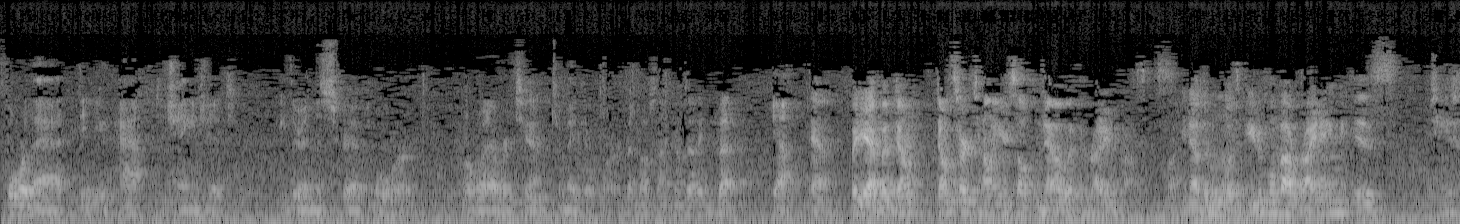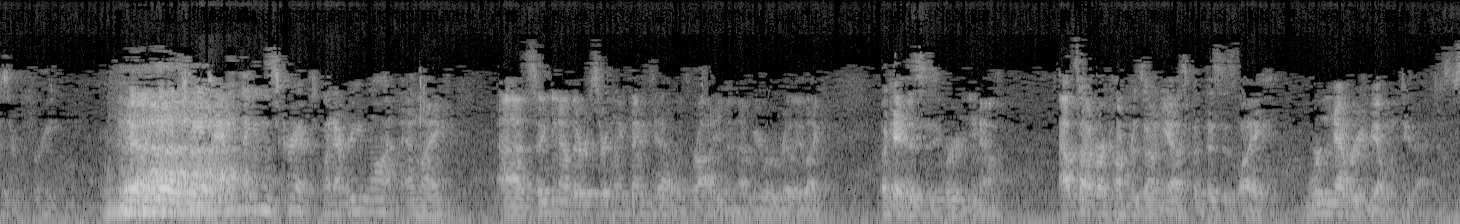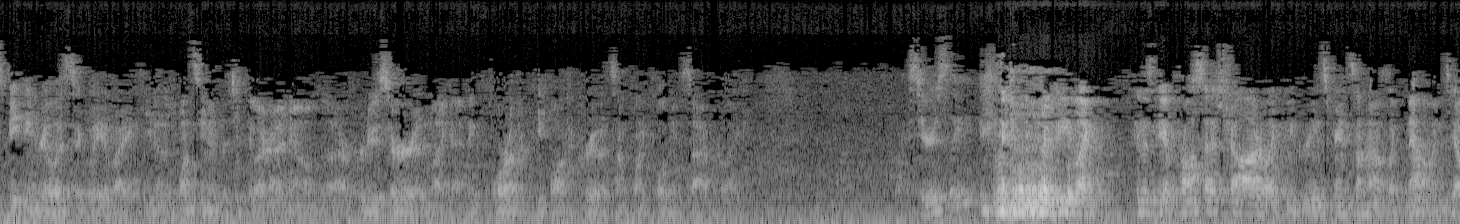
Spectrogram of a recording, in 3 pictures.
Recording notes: The How to make a Horror Movie panel from Connooga 2018!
